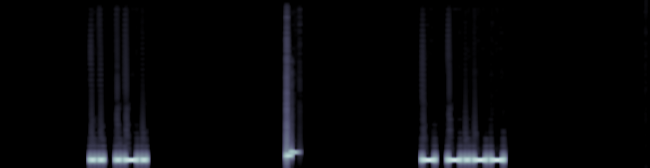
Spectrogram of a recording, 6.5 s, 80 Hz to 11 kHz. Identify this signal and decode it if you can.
Morse code, heard as a keyed tone, about 28 wpm, 700 Hz. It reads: IR TY
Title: Prefixes and Suffixes 28wpm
